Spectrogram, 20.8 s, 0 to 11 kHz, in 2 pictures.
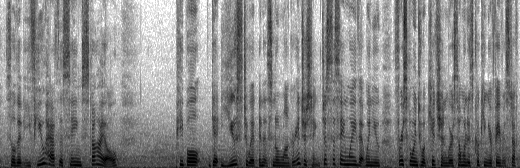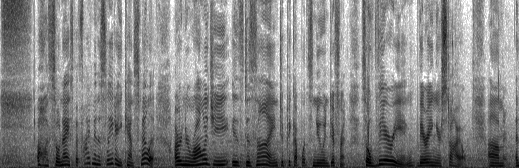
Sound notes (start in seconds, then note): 10.4 sniffing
